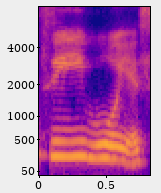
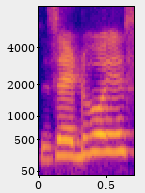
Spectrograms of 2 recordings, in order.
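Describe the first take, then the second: First: The first letter is said as zee. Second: The first letter is said as zed. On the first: "we have to pronounce it as జీఓఎస్" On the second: "జెడ్ఓఎస్ అని ఉంది కదా"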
